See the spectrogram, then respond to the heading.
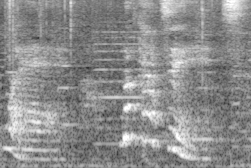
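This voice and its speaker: An actress playing a sweet, eager young Victorian sister with a playful indignant streak and genteel phrasing in a literary drama. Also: female voice, mid-range voice, very slow, full character voice. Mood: playfully indignant. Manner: animated, genteel, old-fashioned phrasing. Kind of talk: stage-style literary radio drama acting. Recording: very echoey, distant, music behind.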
